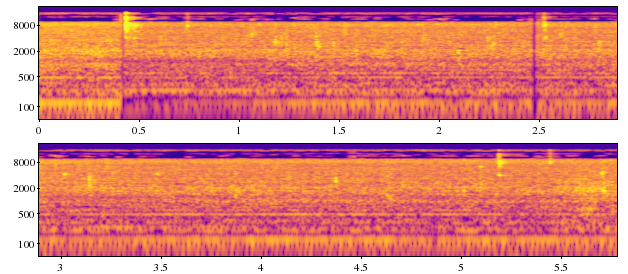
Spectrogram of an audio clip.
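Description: Prawns frying in hot oil in a kadai: a steady sizzle with a few faint pops, over a low steady hum that drops in level about half a second in.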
